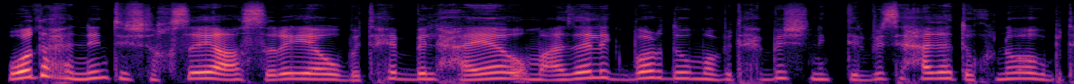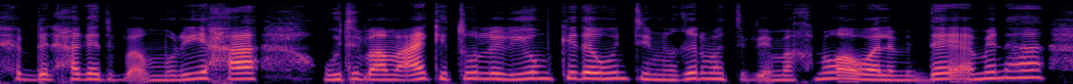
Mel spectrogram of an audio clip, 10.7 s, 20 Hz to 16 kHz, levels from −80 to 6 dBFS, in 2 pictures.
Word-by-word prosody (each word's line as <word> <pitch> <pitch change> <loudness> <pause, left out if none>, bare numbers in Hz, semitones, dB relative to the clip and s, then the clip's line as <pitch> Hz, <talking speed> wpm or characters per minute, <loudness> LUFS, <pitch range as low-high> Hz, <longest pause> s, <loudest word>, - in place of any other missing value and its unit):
واضح 300 +5 +7
إن 255 -2 0
أنتِ 280 -1 -2
شخصيّة 250 +4 +3
عصرية 230 +2 +4
وبتحبي 225 +3 -2
الحياة، 235 +2 +3
ومع 210 -4 -2
ذلك 275 +7 +2
برضه 270 +2 0
ما 245 -2 -3
بتحبيش 225 +4 -7
إنِّك 230 -1 -6
تلبسي 215 +4 -4
حاجة 260 +1 +2
تخنقِك، 250 +2 -4
وبتحبي 225 +1 -6
الحاجة 235 +1 -2
تبقى 220 -4 -7
مريحة 240 +5 +3 0.3
وتبقى 220 0 0
معاكِ 235 +4 +4
طول 260 0 -4
اليوم 245 +3 -2
كده 265 0 +1
وأنتِ 260 0 -4
من 215 -2 -6
غير 255 +5 -2
ما 250 - -2
تبقي 215 -3 -11
مخنوقة 200 +6 -3
ولا 210 -2 +1
متضايقة 195 +6 -1
منها، 295 +5 -1
240 Hz, 190 wpm, -24 LUFS, 215-260 Hz, 0.3 s, واضح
